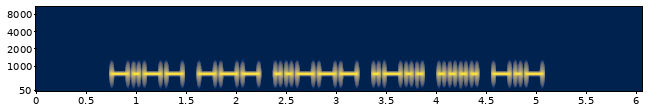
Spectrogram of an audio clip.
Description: Morse code, heard as a keyed tone, about 22 wpm, 700 Hz. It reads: YO2LHK
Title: DXCC-100 Call Signs - 6 Characters - 22wpm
